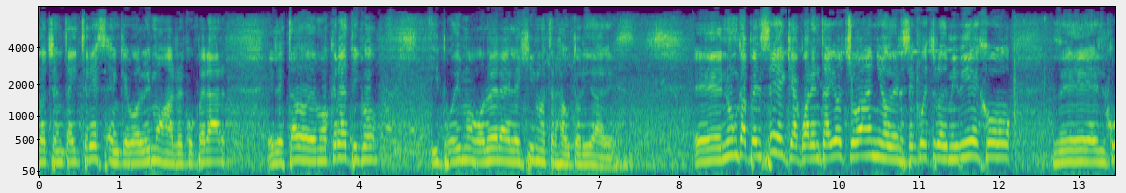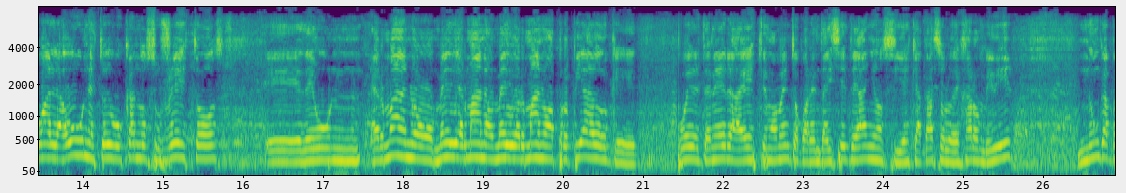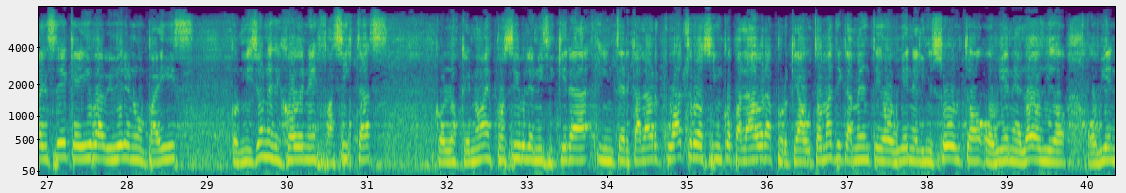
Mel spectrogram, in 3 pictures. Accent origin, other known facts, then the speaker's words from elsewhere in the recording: Tucumán, Argentina; Yo soy un tucumano nacido en la penúltima dictadura militar, antes de la última más sangrienta que tuvimos.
